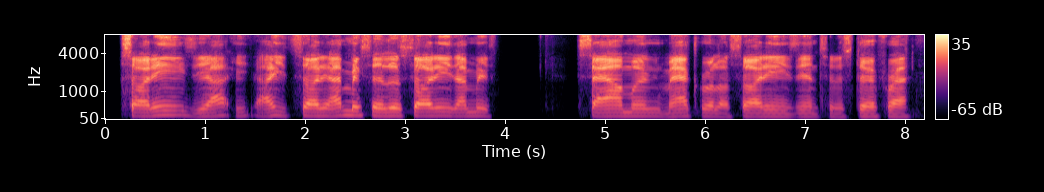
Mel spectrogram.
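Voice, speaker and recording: In a Southern US accent, a man speaks at a moderate pace and medium pitch. His tone is bright and sharp, his intonation fairly even. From US South. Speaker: caller. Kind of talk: casual chat; heated debate.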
